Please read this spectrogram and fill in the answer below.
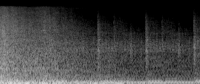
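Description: A deep cinematic boom hits at the title card and its low rumble slowly dies away under the trailer music.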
